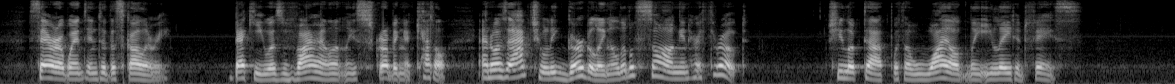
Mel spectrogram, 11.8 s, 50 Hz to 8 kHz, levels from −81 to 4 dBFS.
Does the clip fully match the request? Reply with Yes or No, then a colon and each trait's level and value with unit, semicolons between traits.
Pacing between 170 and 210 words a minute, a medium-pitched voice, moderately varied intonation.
No: average, 150 wpm; medium, 180 Hz; average, 4.1 semitones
